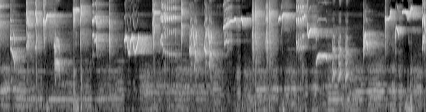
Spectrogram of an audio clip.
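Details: Orange-headed thrush singing nonstop in the rolling style meant to coax silent caged birds into song: dense chains of sharp chirps, pure falling whistles and harsh buzzy bursts, delivered quickly with brief gaps.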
